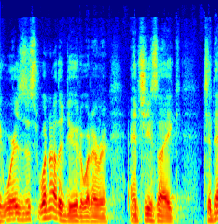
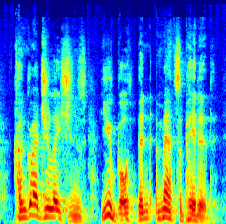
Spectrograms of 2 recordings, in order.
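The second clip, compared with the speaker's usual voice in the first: acted, half-hearted yell at normal talking volume; 4 semitones higher than usual. Retelling a scene where a robber picks hostages: retelling a character's yell. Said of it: "he yells".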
